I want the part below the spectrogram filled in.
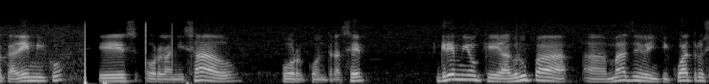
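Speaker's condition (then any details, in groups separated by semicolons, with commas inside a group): No condition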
